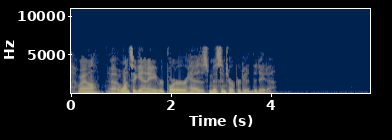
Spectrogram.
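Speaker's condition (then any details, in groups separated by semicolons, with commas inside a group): No condition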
